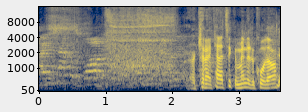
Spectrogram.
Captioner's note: exhales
